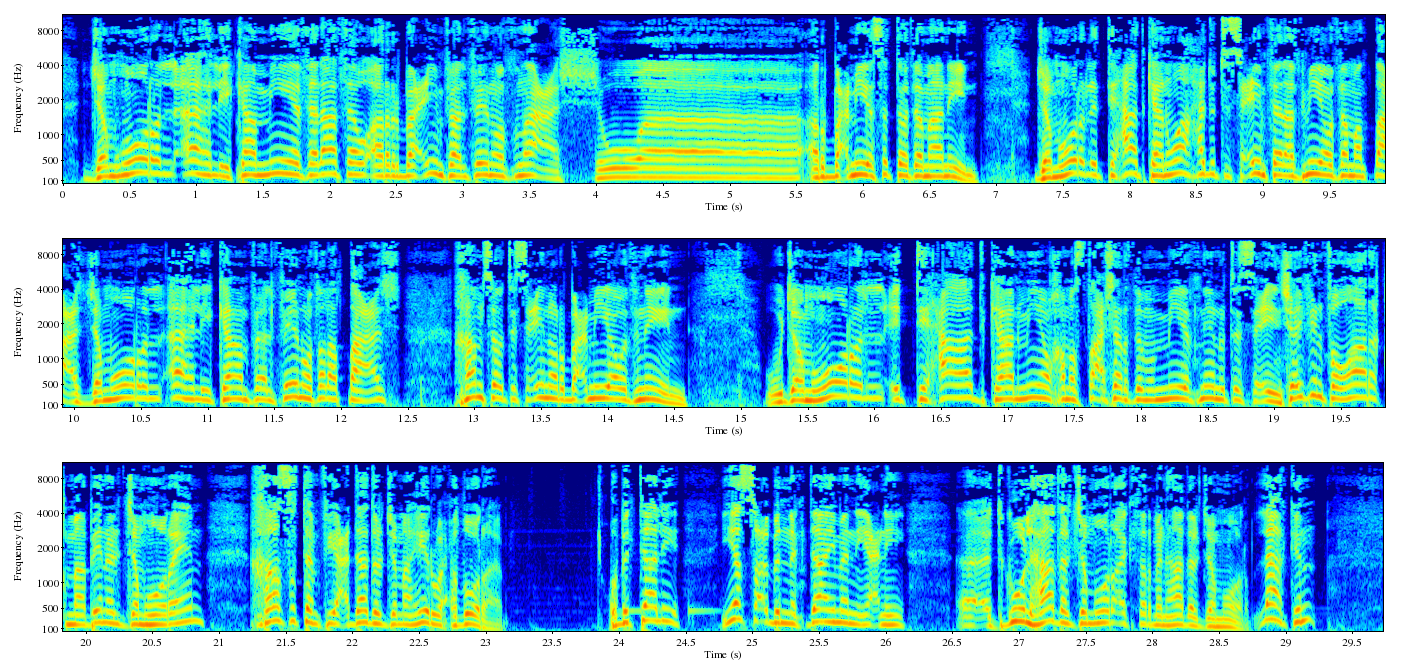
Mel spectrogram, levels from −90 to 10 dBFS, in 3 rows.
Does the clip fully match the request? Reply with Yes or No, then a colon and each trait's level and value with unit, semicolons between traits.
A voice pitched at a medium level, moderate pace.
No: high, 210 Hz; average, 95 wpm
